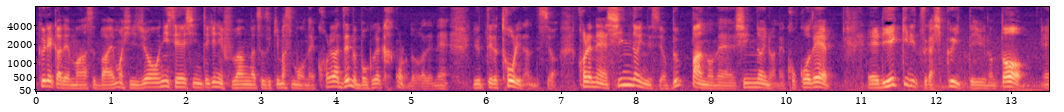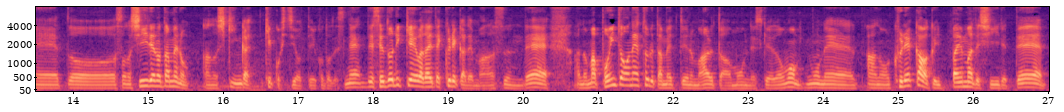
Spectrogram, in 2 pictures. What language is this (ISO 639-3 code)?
jpn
